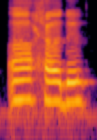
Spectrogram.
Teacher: last word میں دال تنوین کے ساتھ ہے لیکن سٹاپ سائن کی وجہ سے یہ ساکن ہو جائے گی تو یہاں پر قلقلہ ہوگا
